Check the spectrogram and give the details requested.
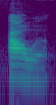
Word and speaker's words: hour: Porque eu falei para vocês, alguns poucos casos o H não tem som de como em hotel, mas é mudo, como em honest ou mesmo hour. Vamos ouvir? The honor, the hours.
